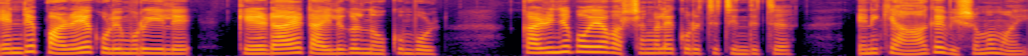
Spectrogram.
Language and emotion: Malayalam, sad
